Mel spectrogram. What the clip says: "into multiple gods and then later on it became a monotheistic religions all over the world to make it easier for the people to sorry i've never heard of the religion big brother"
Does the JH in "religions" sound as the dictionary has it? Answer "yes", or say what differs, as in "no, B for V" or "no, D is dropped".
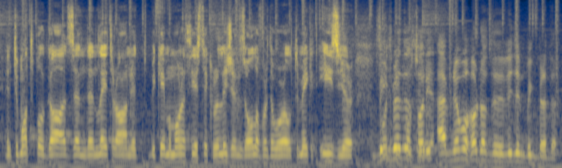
yes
